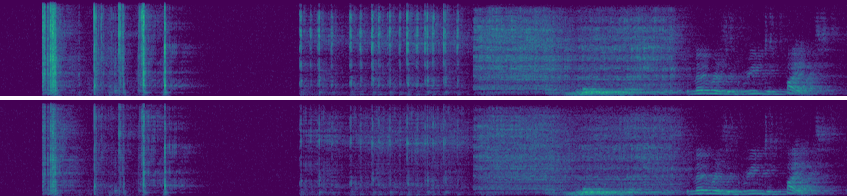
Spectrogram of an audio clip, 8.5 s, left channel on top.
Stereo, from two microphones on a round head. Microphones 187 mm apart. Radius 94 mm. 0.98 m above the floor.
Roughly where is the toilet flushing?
Left.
